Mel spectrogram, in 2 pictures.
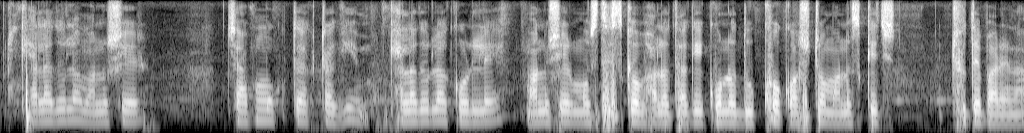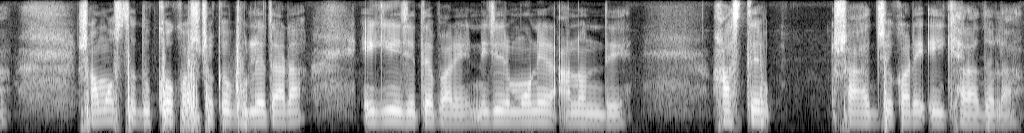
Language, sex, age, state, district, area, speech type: Bengali, female, 30-45, West Bengal, Paschim Bardhaman, urban, spontaneous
